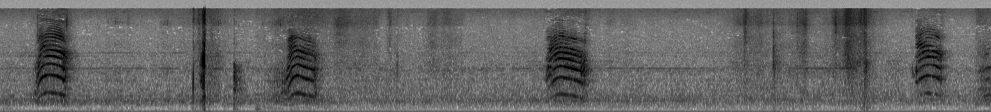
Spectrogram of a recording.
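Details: Indoor cats pressing for a late-night feeding with five drawn-out, downward-curving meows spread across the stretch, plus sharp clicks and knocks around the third second and near the twelfth.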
